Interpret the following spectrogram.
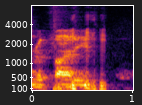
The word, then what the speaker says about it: Rafati: Shahrzad Rafati.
